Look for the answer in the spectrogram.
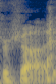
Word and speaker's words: Rachaad: Is it Rashad? Because it's spelled Rashad. – I think it's pronounced Rashad, yeah. – Because it is Rashad. R-A-C-H-A-A-D or something like that?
